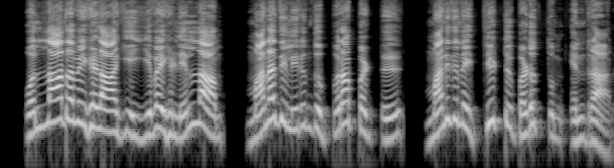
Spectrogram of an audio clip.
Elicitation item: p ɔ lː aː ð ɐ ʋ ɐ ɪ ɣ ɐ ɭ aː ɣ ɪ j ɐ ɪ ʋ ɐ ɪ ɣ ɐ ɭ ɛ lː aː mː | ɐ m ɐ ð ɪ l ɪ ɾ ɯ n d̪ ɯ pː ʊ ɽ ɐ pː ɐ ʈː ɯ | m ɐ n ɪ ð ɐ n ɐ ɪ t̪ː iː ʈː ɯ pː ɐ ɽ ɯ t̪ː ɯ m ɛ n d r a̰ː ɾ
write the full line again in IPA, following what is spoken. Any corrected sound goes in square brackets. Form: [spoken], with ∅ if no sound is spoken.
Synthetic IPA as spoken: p ɔ lː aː ð ɐ ʋ ɐ ɪ ɣ ɐ ɭ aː ɣ ɪ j ɐ ɪ ʋ ɐ ɪ ɣ ɐ ɭ ɛ lː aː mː | ɐ [n] ɐ ð ɪ l ɪ ɾ ɯ n d̪ ɯ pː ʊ [r] ɐ pː ɐ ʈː ɯ | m ɐ n ɪ ð ɐ n ɐ ɪ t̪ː iː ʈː ɯ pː ɐ ɽ ɯ t̪ː ɯ m ɛ n d r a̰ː ɾ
